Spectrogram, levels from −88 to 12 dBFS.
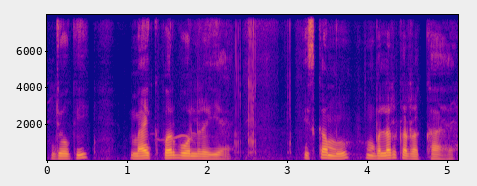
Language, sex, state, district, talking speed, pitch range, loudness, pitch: Hindi, male, Uttar Pradesh, Saharanpur, 150 wpm, 115-145 Hz, -19 LUFS, 130 Hz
